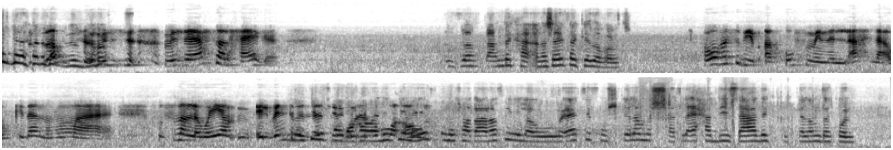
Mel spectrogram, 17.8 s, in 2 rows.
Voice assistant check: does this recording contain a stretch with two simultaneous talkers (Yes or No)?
Yes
